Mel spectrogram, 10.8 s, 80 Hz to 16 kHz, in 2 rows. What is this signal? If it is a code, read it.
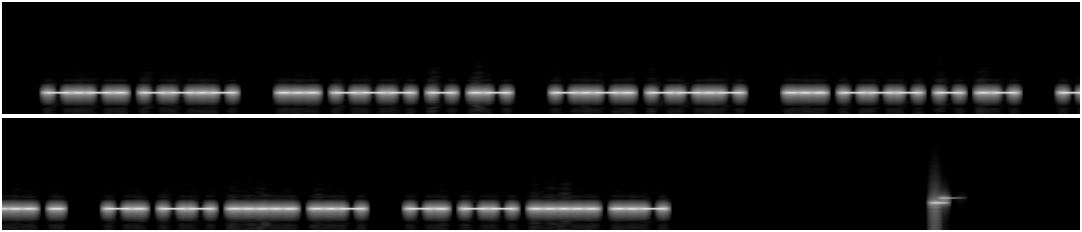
Morse code, heard as a keyed tone, about 34 wpm, 690 Hz. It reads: CQ SOTA CQ SOTA DE NM5U NM5U
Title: SOTA QSO Practice 35wpm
